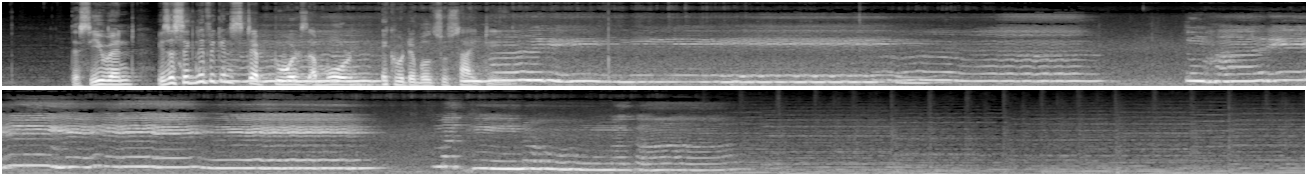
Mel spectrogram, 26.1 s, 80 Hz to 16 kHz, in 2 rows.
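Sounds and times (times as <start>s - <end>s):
woman singing with vibrato: 1.9s - 11.1s, 11.8s - 20.5s.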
